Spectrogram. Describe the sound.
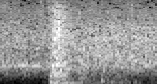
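A heavy slam of a wrestler onto the ring mat during a pro wrestling match: one loud, deep thud about half a second in, ringing briefly over a steady roar of crowd noise.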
